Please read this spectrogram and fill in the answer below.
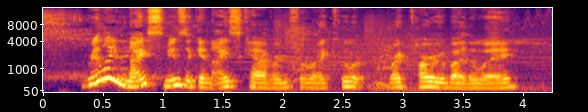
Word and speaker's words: Raikaru: His name's pronounced Raikaru. I mean, he answers to Raikuru as well.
